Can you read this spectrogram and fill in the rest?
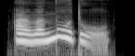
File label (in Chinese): "耳闻目睹", Chinese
